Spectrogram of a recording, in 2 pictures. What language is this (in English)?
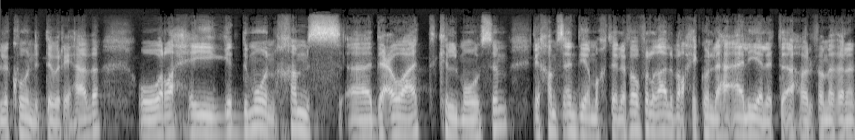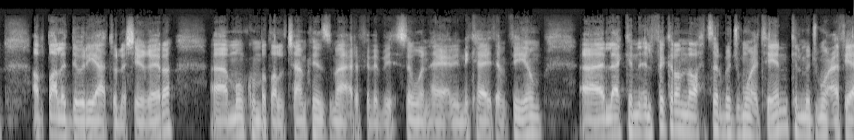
Arabic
